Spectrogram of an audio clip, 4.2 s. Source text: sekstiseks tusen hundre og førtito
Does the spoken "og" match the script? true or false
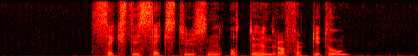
true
